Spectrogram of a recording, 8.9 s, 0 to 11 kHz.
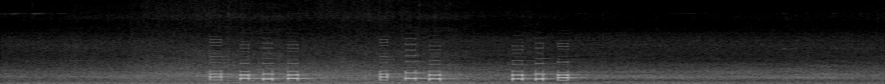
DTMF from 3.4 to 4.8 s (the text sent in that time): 061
